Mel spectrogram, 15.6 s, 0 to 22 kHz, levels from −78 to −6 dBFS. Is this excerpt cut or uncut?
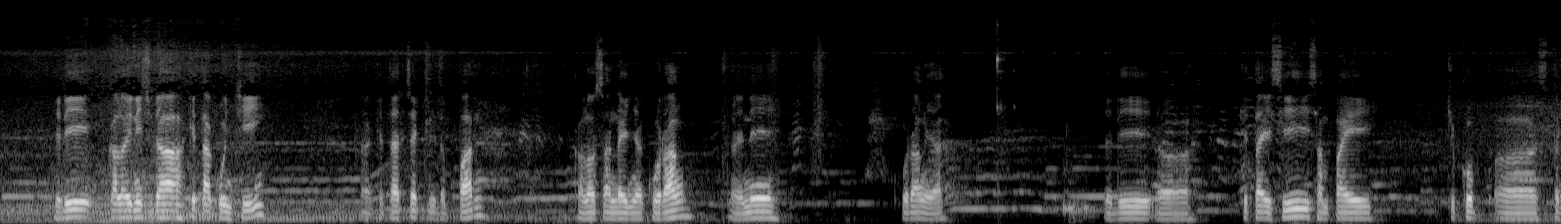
uncut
